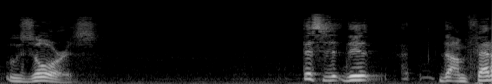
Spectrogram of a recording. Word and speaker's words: Azores: the middle of it says he hears it pronounced in the UK as the oors so H that still doesn't solve the question of the that final e in there aor right I don't know anyway uh oh stress on the second syllable uzor this is the I'm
